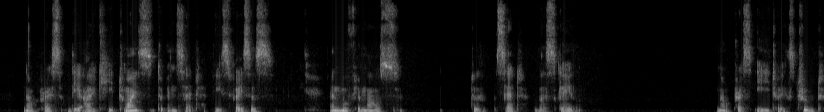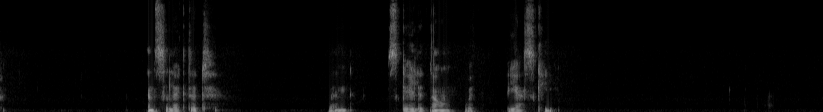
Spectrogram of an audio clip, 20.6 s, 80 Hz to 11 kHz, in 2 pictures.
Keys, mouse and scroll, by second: 1.6 typing, 7.1-9.1 middle drag, 9.1 e.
